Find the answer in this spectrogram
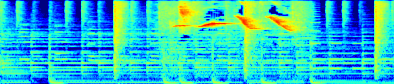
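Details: Pet Rufous-collared Sparrow (tico-tico) singing, recorded by its owner: one short song phrase, a thin high whistled note followed by two quick descending slurred notes, heard over background music with a steady thumping beat.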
